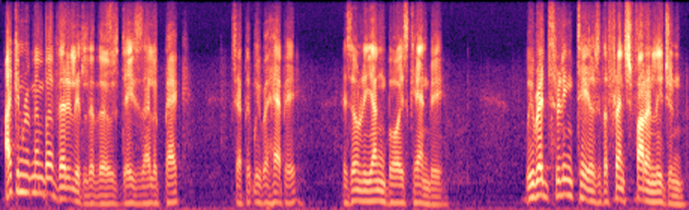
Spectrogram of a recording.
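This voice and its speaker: An actor playing a wistful English survivor recalling his boyhood, measured and reflective in 1940s radio drama narration. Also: lowish voice, dry recording. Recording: dull old radio recording, faint music.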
